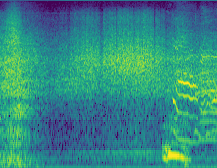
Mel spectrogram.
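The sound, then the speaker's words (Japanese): A cat lets out a single clear meow near the end, following several seconds of steady, soft hiss. “え、何なんだよその猫の声は。”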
